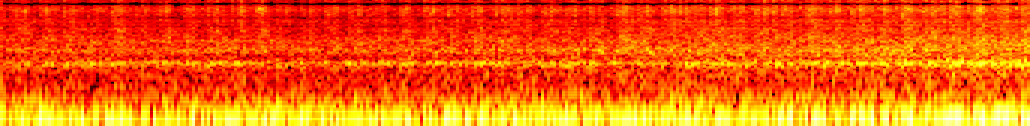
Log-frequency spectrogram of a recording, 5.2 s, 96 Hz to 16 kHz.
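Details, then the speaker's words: LT1 383 V8 (1996 LT1, Holley Terminator X EFI) on a test stand with open headers, no exhaust: loud, raw, even lopey idle with no knocks or misses; occasional exhaust pops and uneven header temperatures noted. "this is what an engine sounds like all engine no exhaust"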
